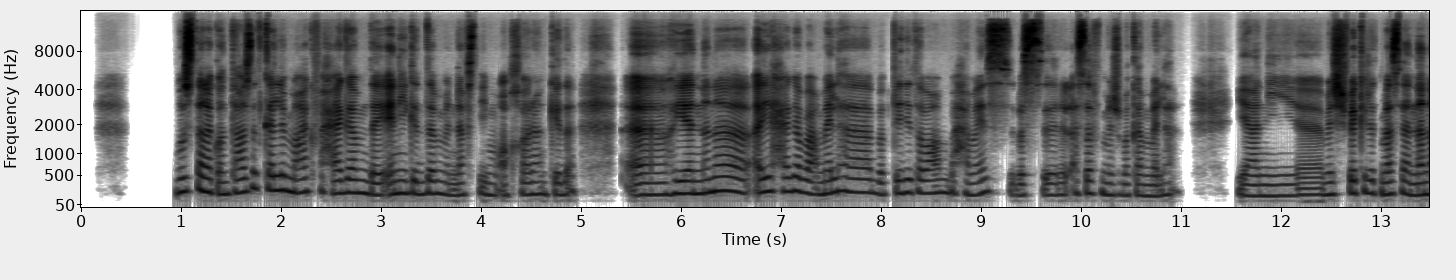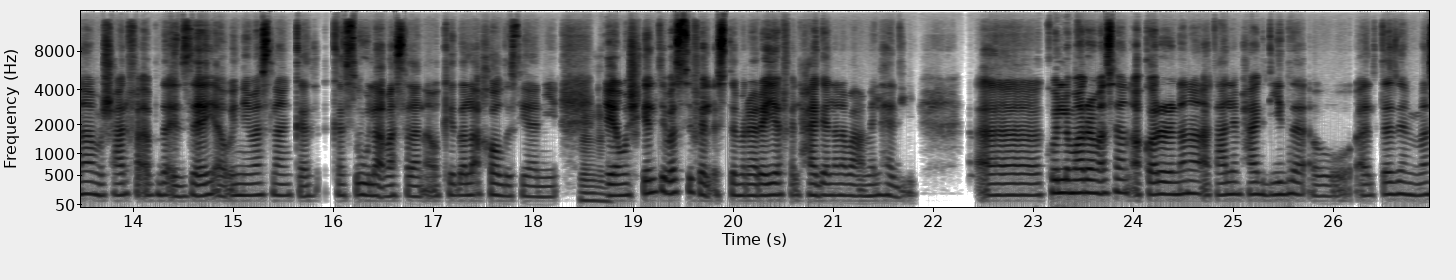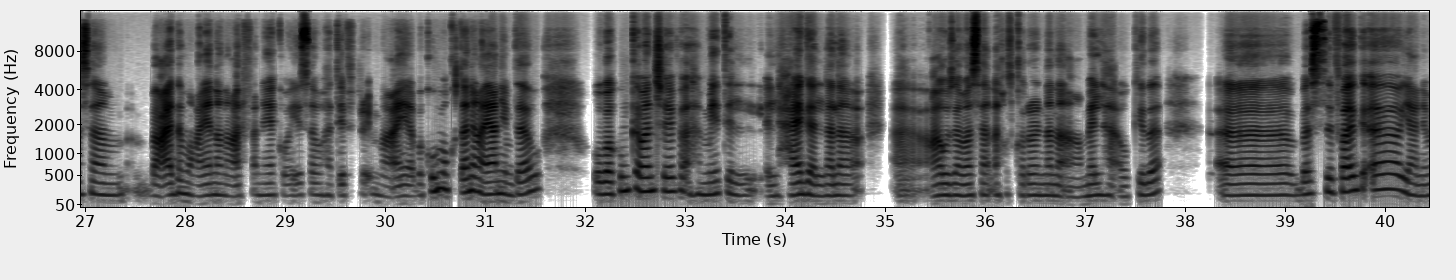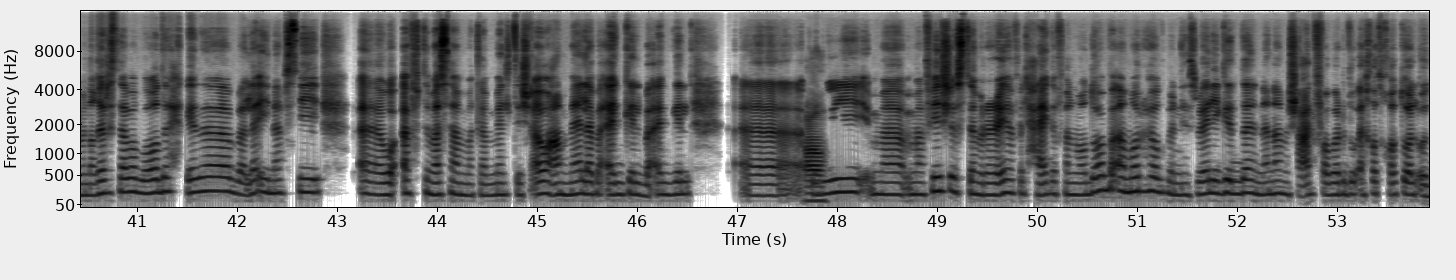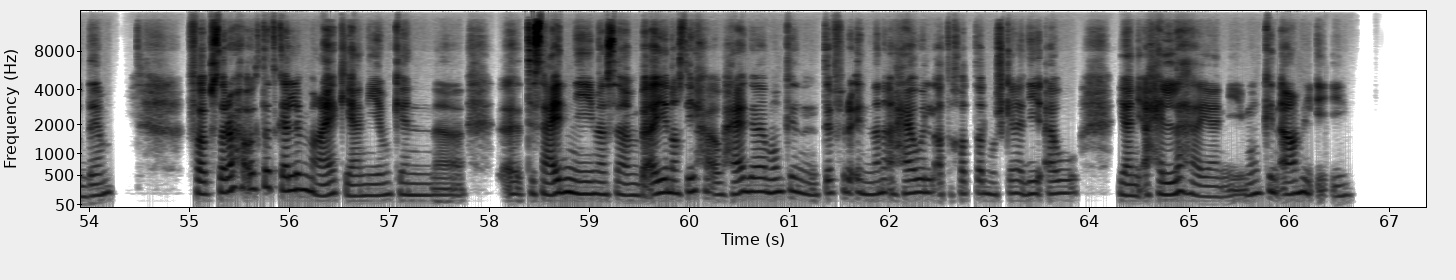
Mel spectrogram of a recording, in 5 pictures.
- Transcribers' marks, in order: unintelligible speech; tapping
- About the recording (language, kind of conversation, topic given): Arabic, advice, إزاي أبطل تسويف وأبني عادة تمرين يومية وأستمر عليها؟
